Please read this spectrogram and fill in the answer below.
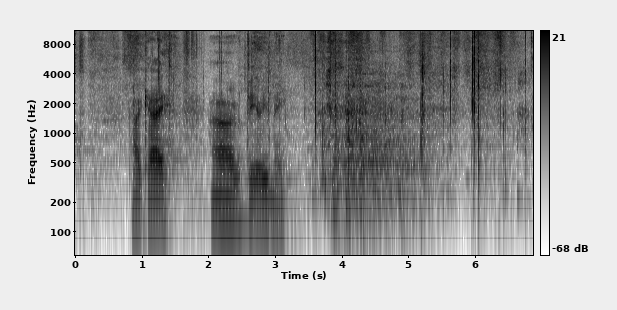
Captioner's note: laughter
